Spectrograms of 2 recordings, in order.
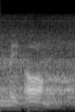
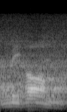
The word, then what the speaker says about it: Nihon: pemerintahan baru dari mihong Kalau tulisannya Nippon bacanya nih Om ya betul tulisannya itu Nippon tapi orang Jepang membaca nih Om ya Hai nah gerakan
